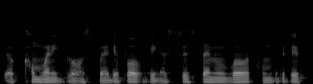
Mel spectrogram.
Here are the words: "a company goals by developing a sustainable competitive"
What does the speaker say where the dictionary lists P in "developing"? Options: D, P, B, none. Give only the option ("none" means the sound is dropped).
none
